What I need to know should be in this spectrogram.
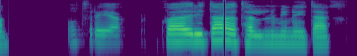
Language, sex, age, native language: Icelandic, female, 20-29, Icelandic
